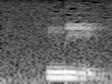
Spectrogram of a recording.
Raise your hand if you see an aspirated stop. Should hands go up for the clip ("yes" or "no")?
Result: no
